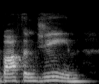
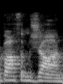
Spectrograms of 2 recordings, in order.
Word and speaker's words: Botham Jean: So I lived in the Dallas area when Botham Jean or Botham John, I'm sorry, I always say Jean because that's how it's spelled, but when Botham John was gunned down in his home.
